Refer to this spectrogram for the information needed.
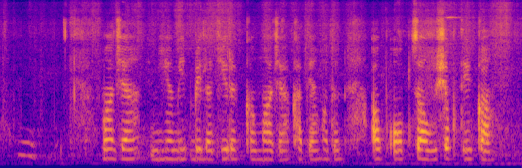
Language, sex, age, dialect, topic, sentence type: Marathi, male, 18-24, Standard Marathi, banking, question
